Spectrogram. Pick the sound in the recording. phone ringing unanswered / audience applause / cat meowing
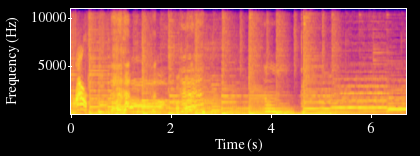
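cat meowing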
